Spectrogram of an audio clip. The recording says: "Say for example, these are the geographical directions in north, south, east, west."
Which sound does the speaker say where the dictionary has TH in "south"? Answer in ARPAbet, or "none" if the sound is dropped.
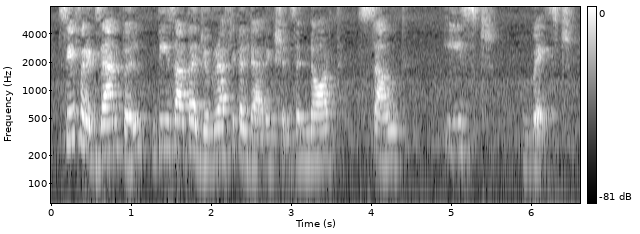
T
